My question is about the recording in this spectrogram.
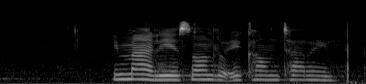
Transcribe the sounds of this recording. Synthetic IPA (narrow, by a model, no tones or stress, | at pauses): imalijɛsɔnd͡ɮʱɔɛkʰawntʰareːni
